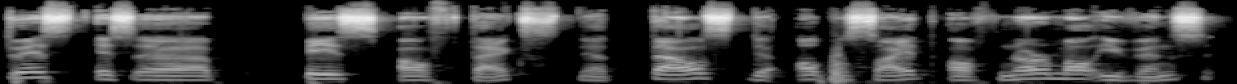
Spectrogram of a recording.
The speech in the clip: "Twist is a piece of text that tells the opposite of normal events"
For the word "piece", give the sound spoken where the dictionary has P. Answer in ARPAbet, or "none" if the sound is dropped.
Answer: P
